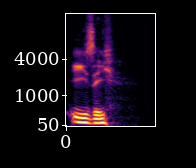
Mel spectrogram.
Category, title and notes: Speech > Solo speech
Cocky - Easy 2
FR-AV2, talk, sarcastic, cocky, Video-game, Man, voice, singletake, word, Male, Single-take, U67, Neumann, Tascam, NPC, Vocal, dialogue, Human, Voice-acting, Mid-20s, oneshot, smug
